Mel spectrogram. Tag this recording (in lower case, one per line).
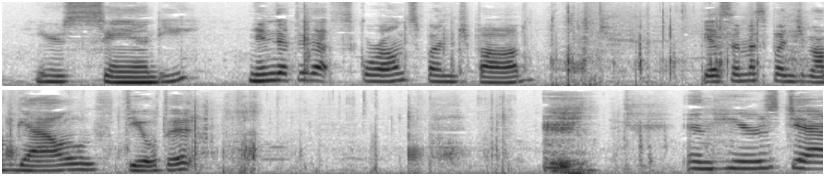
inside a small room
speech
